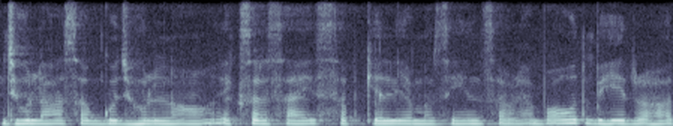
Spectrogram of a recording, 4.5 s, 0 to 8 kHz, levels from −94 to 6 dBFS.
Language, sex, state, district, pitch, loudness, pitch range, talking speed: Maithili, female, Bihar, Purnia, 190 Hz, -17 LUFS, 185-195 Hz, 185 wpm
